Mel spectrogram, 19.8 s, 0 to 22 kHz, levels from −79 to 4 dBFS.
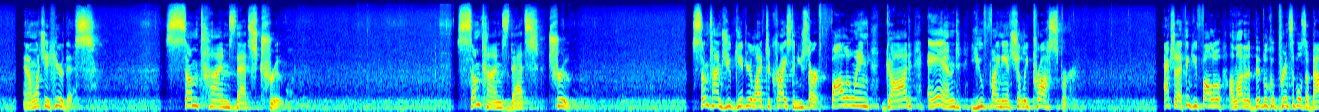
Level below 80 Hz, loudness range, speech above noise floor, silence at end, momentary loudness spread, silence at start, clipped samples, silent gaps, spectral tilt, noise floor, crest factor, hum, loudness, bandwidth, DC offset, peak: -74 dBFS; 4 LU; 21 dB; 0 s; 23 LU; 0 s; under 0.1%; none; -2.5 dB/octave; -42 dBFS; 20 dB; none; -20 LUFS; 19 kHz; under 0.1%; -4 dBFS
